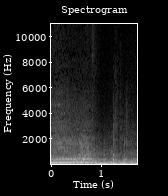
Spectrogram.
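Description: A sports car's exhaust revs loudly, switched by a dashboard button to send the exhaust gases around straight pipes rather than through the baffles. A deep throaty roar climbs and then drops into a rough, burbling rumble, with no voices over it.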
